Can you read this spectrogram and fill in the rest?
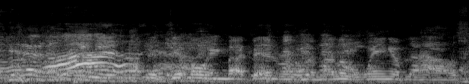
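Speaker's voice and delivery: slow words through loud laughter; laughing while talking. Real, not acted.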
